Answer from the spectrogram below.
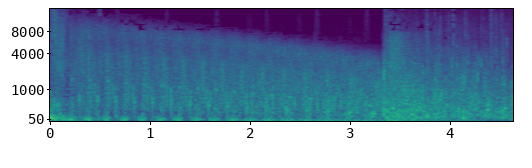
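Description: A game sound effect for throwing a rock: a loud, dense, crackling rattle of rapid hits that runs without a break and turns brighter and harsher near the end. No voices.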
